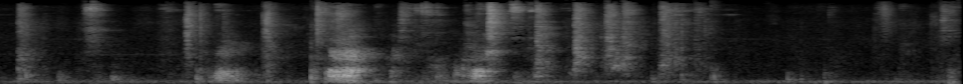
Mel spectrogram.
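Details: Six Labrador Retriever puppies, six weeks old, indoors: playful short grunting barks and growly yips repeated irregularly among scuffling and rustling noises.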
